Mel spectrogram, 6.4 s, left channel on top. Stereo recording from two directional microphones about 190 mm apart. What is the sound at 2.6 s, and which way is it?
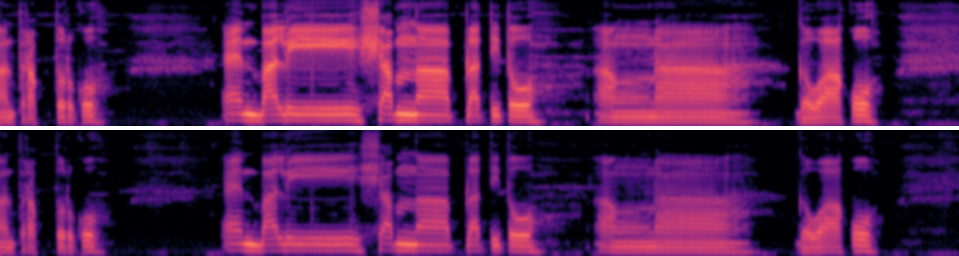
Speech, centre (ahead or behind).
